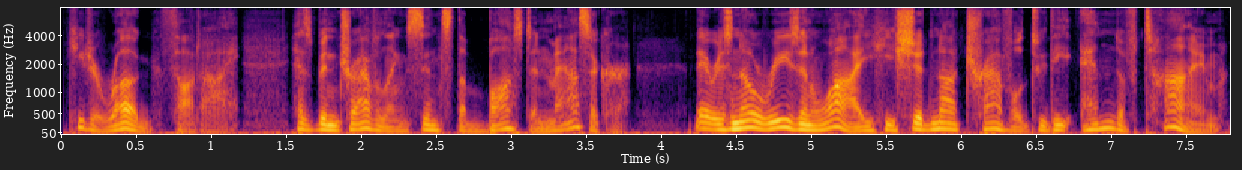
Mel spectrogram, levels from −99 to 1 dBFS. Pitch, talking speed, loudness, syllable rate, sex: 115 Hz, 200 wpm, -19 LUFS, 5.3 syllables/s, male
